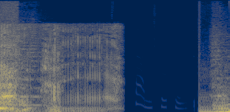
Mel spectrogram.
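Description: Harsh, loud lion roars and snarls as Simba and a lioness fight fiercely, rumbling for about a second and a half, then stopping abruptly. After a short silence the growling starts again.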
